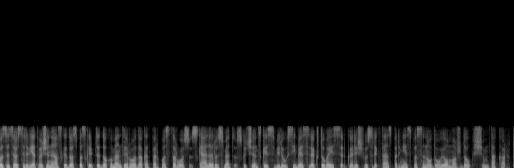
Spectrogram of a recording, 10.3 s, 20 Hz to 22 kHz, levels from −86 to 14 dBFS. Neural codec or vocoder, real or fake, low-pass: codec, 16 kHz, 0.3 kbps, FocalCodec; fake; 5.4 kHz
